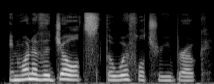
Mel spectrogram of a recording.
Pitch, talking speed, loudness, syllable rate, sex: 205 Hz, 250 wpm, -17 LUFS, 6.3 syllables/s, female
